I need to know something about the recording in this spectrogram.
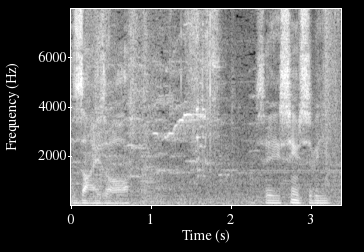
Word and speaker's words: Xizor: It's Xizor, or X-Xizor. Seems to be some confusion over exactly how it's pronounced. I've always pronounced it Xizor.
